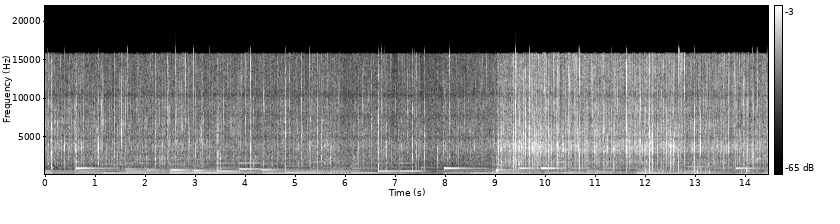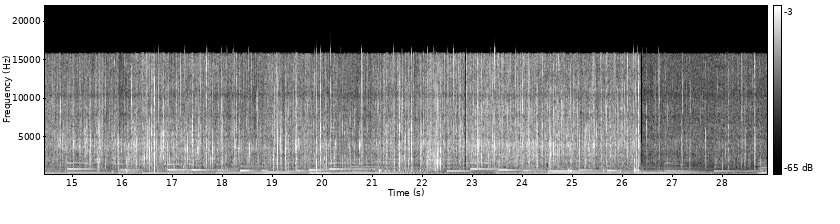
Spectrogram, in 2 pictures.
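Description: Chicken and potato pieces sizzling as they fry in a pan, the sizzle growing louder from about nine seconds in and dropping back near the end. A soft background music melody plays underneath.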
